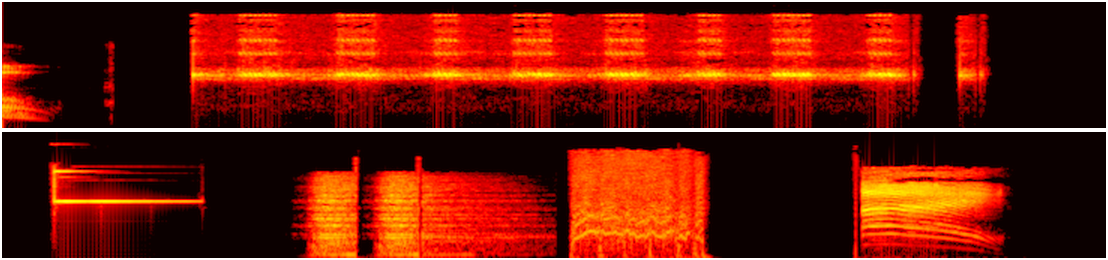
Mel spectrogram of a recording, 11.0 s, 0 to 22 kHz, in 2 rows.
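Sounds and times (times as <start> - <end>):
cricket chirping: 1.0 - 4.9.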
